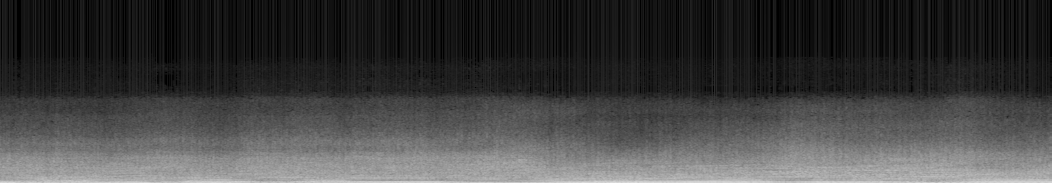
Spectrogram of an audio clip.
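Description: A paramotor engine drones loudly and steadily, its pitch shifting slightly.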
